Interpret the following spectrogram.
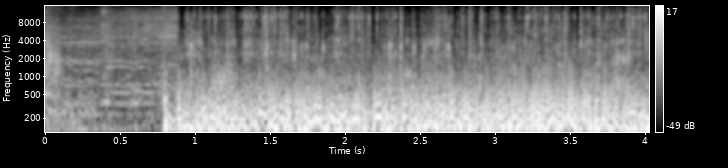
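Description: Music that gives way, under a second in, to a loud, steady, deep rumble of in-car noise. This is a car driving on a snowy road, picked up by a dashcam microphone.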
